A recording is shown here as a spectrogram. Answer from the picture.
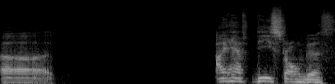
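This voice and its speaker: With a strong Singaporean accent, a man speaks with ordinary pitch variation. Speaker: video game streamer. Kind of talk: casual live stream chat. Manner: hesitant, many repetitions and fillers.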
